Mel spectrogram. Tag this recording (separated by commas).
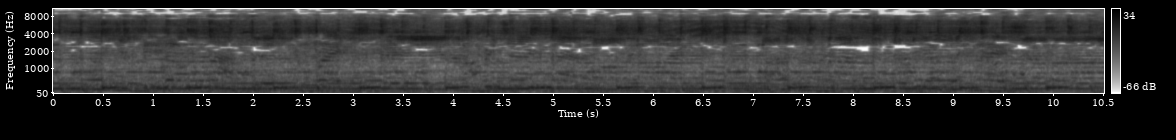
Music, Music of Latin America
